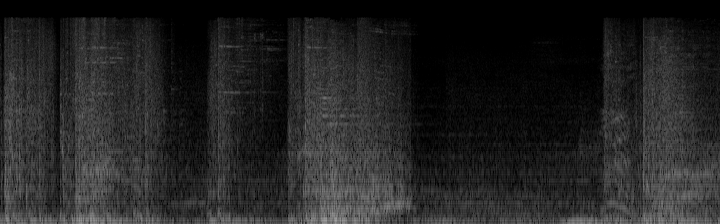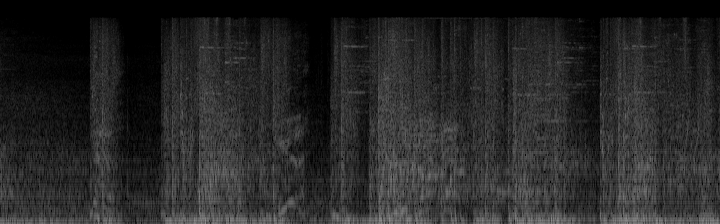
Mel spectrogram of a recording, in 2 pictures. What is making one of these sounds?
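Fantasy combat effects whoosh, crackle and clash.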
